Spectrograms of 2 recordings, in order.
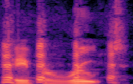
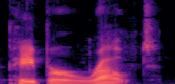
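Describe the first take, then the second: First: The word route rhymes with boot. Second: The word route rhymes with out. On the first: The speaker calls it wrong. "roots are in trees" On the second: The speaker calls it right. "it's route"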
